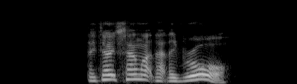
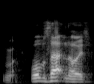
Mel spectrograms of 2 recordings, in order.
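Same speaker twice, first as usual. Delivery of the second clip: usual speaking voice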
